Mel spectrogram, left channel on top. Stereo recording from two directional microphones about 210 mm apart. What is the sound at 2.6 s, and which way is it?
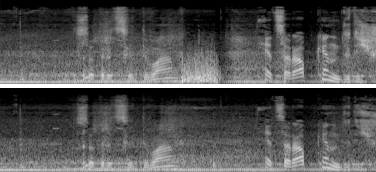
Speech, 5° left (ahead or behind).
